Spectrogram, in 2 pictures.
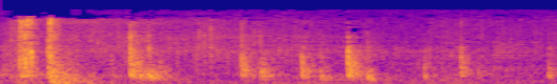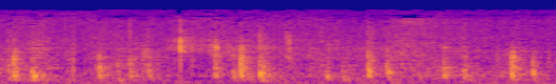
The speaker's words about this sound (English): Close that door behind you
